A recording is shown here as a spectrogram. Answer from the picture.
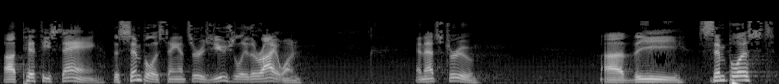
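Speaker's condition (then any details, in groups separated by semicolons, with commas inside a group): No condition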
